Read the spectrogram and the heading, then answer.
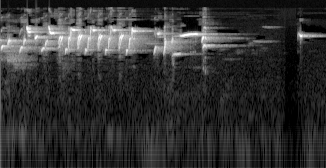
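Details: Moroccan goldfinch in Widani style giving a rapid tinkling trill of closely packed high syllables for about two and a half seconds. It ends with a drawn-out note, silence, and a single thin whistle.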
